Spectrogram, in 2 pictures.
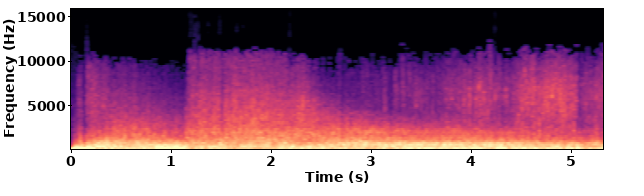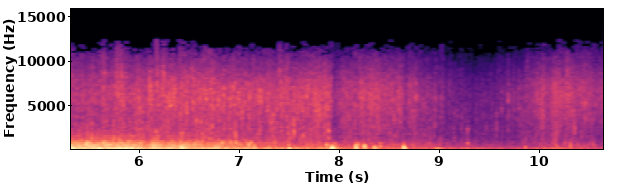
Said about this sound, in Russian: За спиной поднимаются разрывы.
